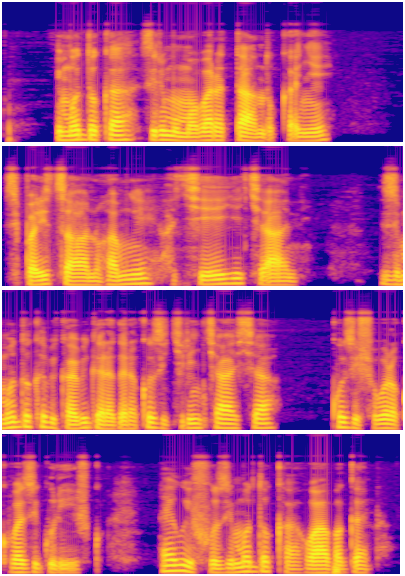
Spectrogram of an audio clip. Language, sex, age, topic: Kinyarwanda, male, 18-24, finance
